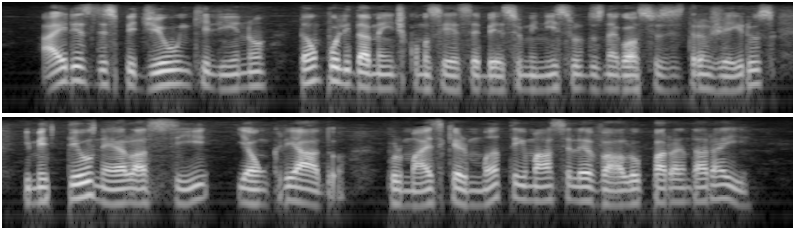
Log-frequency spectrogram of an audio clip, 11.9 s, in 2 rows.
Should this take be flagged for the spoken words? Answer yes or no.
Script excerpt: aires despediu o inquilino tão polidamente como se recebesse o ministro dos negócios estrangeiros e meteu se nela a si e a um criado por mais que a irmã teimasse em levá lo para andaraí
yes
